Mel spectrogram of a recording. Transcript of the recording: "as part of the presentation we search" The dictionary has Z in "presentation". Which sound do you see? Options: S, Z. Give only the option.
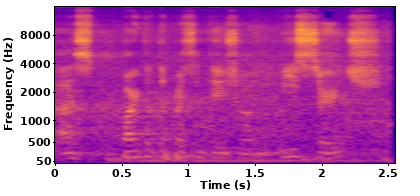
S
